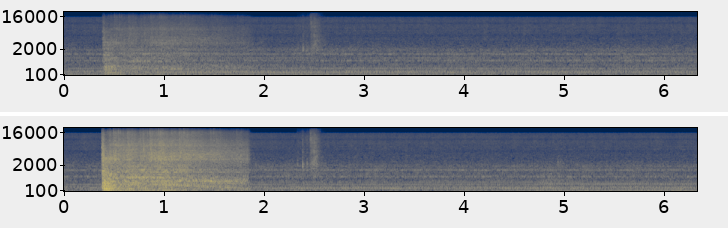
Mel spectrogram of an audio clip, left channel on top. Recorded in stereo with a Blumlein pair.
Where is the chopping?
65° right, 1.6 m.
